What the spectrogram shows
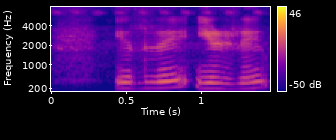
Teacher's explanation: மேல்வாயை நாக்கின் நுனி தடவுவதால் பிறக்கின்றது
